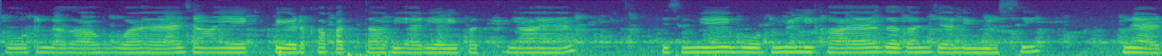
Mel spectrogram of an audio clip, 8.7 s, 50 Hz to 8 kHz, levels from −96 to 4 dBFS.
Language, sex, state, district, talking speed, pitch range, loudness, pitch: Hindi, female, Punjab, Fazilka, 160 wpm, 185-200 Hz, -15 LUFS, 190 Hz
